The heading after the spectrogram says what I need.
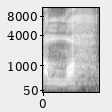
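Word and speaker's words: الله: ikut bergerak sekali lagi cara membaca lafadz Allah tafkhim ya tebal itu diucapkan dengan meratakan ujung lidah ke langit-langit nah ingat suhunya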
